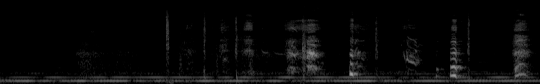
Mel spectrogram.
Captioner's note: stabbing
